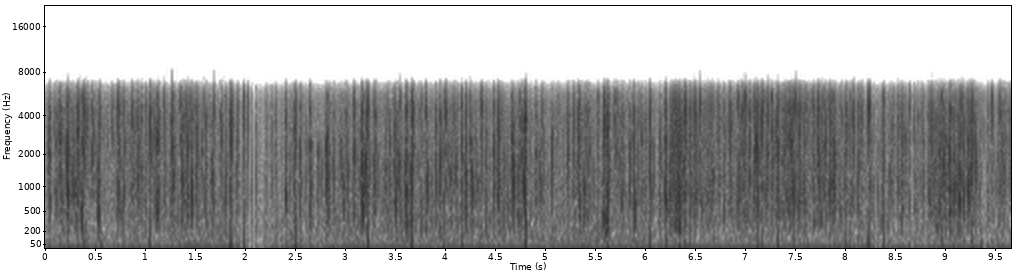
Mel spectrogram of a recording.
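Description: Fingertips and nails tap, scratch and squeeze a small, crinkly recycled plastic makeup bag lying flat. The result is a steady, dense run of sharp crackles and crinkles, bright and papery with almost no low end. Short snaps stand out now and then above the texture.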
